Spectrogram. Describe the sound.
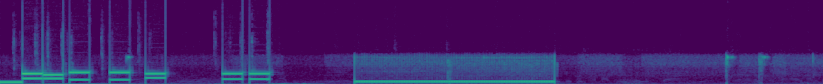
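Touch-tone dialing places a telephone call during a morning radio show: a rapid series of short beeping tones in two quick bursts, then a long, steady ringback tone lasting about two seconds, followed by faint clicks.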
